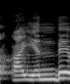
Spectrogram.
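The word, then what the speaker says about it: Allende: bye general पिनो शे इनको सेल्व दोर आंदे बोलते हैं अगेन स्पेनिश जो लैंग्वेज है ना उसमें ये डबल एल जो है ना इट इज not pronounce L बट आई आई एन दे और यह पेनोश है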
